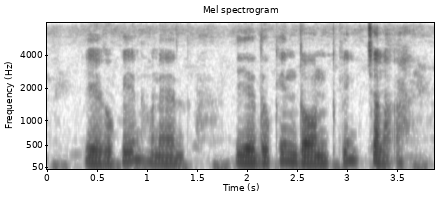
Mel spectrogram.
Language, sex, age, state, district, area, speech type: Santali, male, 18-30, West Bengal, Uttar Dinajpur, rural, spontaneous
